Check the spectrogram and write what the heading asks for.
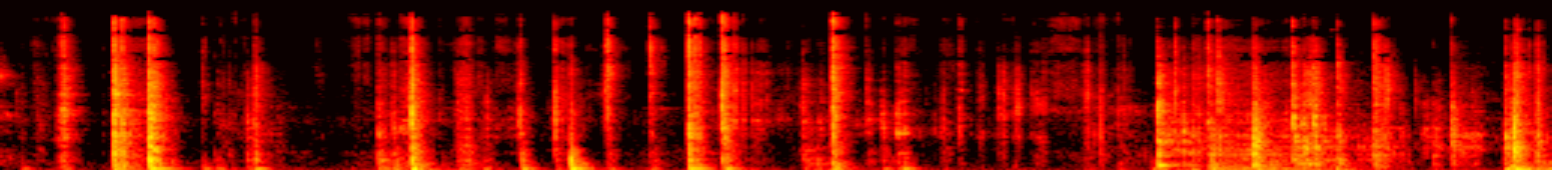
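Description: Irregular clicks and taps of clear plastic cutting plates, a thin metal die and carton card being handled and stacked on a tabletop. Near the end the knocks come closer together with some scraping as the die-cutting machine is moved into place.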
